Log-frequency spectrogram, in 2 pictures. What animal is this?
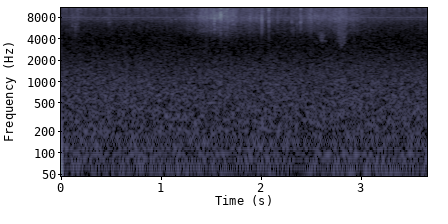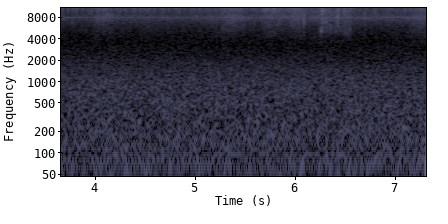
Conocephalus fuscus, an orthopteran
